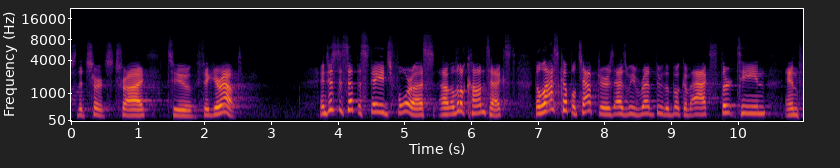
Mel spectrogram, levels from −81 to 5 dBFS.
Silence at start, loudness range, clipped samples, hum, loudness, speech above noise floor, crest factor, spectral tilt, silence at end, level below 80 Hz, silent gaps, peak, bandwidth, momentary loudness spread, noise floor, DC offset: 0 s; 2 LU; under 0.1%; none; -26 LUFS; 42 dB; 20 dB; -5.5 dB/octave; 0.05 s; under -90 dBFS; none; -6 dBFS; 10 kHz; 11 LU; -67 dBFS; under 0.1%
